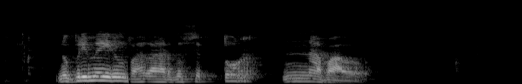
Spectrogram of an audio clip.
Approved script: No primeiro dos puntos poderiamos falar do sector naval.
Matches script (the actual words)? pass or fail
fail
